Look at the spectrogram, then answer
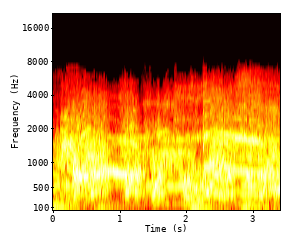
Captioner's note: dog barking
